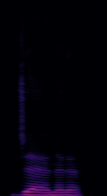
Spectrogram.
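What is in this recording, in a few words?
"gènere", female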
